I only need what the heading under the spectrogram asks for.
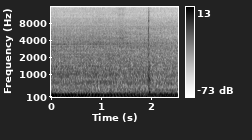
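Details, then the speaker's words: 1989 Cadillac DeVille 4.5L restarted after ECM replacement and clearing codes; steady, even low idle with a smooth constant rumble and no stumbles or knocks, idling better than before. Normal idle. "so there's a good indication that it works we have miles per gallon which before was always zeroed out it would never change so that's working now and the car seems to be idling better and starte"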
